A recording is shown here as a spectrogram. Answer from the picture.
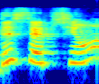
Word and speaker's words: déception: And as you can see, the word déception, it's ending with T-I-O-N, which is sion, and those words are all feminine.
